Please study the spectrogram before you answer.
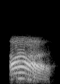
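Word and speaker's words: hour: in this example see the second one r the first letter h is silent it is not pronounced and so we use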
